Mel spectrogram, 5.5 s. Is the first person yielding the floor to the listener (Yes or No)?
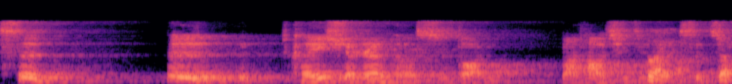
Yes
